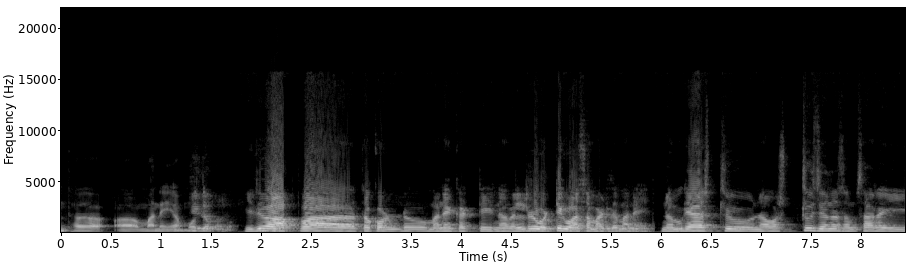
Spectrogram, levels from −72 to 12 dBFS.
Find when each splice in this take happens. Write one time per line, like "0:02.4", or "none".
0:01.7
0:05.9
